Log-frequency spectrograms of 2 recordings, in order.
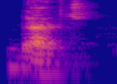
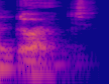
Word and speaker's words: Deutsch: Some people are say they are pronounced as Dutch, but it's not a Dutch. It's a Deutsch because we use as DUI.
